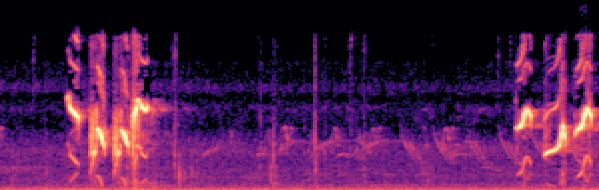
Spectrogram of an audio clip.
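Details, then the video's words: Cinereous tit singing actively, used as a lure for training kept birds: two short bursts of three to four sharp, high, slurred whistled notes, separated by a few seconds of quiet with a low background rumble. "Pancingan suara burung gelatik batu gacor ampuh masteran suara burung gelatik batu gacor"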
